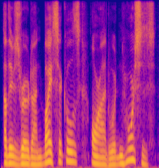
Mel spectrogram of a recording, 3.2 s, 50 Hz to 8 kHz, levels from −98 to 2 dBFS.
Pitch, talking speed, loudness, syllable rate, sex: 135 Hz, 150 wpm, -16 LUFS, 4.6 syllables/s, male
